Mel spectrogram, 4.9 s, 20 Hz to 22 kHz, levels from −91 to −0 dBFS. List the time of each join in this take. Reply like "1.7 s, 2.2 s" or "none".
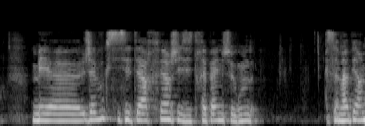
none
